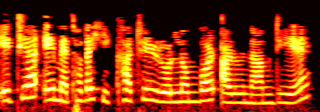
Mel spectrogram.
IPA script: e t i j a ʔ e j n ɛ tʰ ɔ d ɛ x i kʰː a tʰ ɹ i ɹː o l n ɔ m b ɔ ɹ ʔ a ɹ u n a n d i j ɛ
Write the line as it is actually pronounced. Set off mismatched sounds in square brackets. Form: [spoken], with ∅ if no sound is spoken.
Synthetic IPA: e t i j a ʔ e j [m] ɛ tʰ ɔ d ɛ x i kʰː a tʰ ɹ i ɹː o l n ɔ m b ɔ ɹ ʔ a ɹ u n a [m] d i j ɛ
